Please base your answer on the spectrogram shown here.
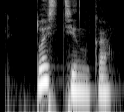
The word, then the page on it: disque: /disk/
